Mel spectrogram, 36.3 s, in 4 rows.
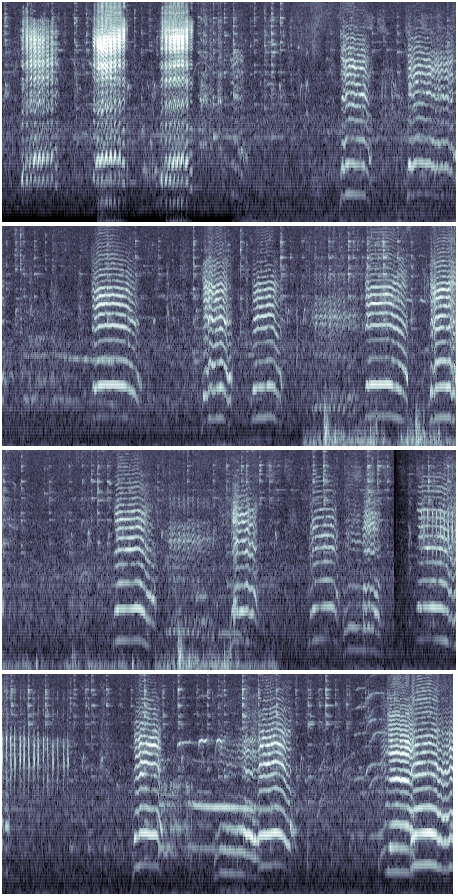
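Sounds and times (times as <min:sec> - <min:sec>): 
goat bleating: 0:00.4 - 0:01.2, 0:01.8 - 0:02.5, 0:03.2 - 0:03.8, 0:04.6 - 0:18.5, 0:20.3 - 0:23.6, 0:24.3 - 0:25.8, 0:26.4 - 0:27.5, 0:29.8 - 0:30.5, 0:31.5 - 0:33.2, 0:34.5 - 0:36.2
low rumbling background: 0:04.8 - 0:24.4.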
